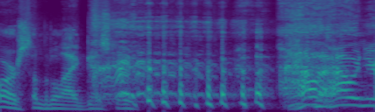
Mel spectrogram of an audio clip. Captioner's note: Sami laughs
